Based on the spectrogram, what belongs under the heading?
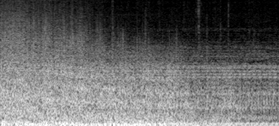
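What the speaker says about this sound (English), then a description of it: "Boom, helicopter shot down." A loud, rumbling explosion-like roar with a deep engine drone as a helicopter is shot down in the video game War Thunder, filling the whole span and slowly easing off toward the end.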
